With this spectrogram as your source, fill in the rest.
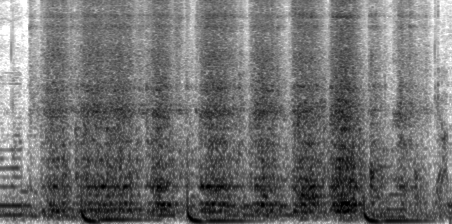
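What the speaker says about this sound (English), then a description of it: "while sewing, you have to back stitch at that point." A sewing machine runs in short bursts while back stitching a dart on a jumpsuit, its steady motor whir stopping and starting several times at close range, with faint background noise.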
